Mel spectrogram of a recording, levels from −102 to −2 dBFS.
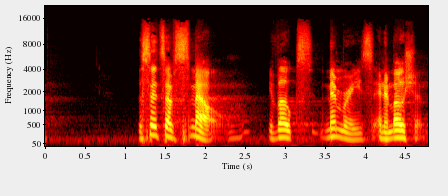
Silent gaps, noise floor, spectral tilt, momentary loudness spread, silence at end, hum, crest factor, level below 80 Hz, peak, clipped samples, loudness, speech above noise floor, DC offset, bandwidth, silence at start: none; -75 dBFS; -3 dB/octave; 11 LU; 0.15 s; none; 26 dB; -78 dBFS; -2 dBFS; under 0.1%; -26 LUFS; 49 dB; under 0.1%; 15 kHz; 1.15 s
